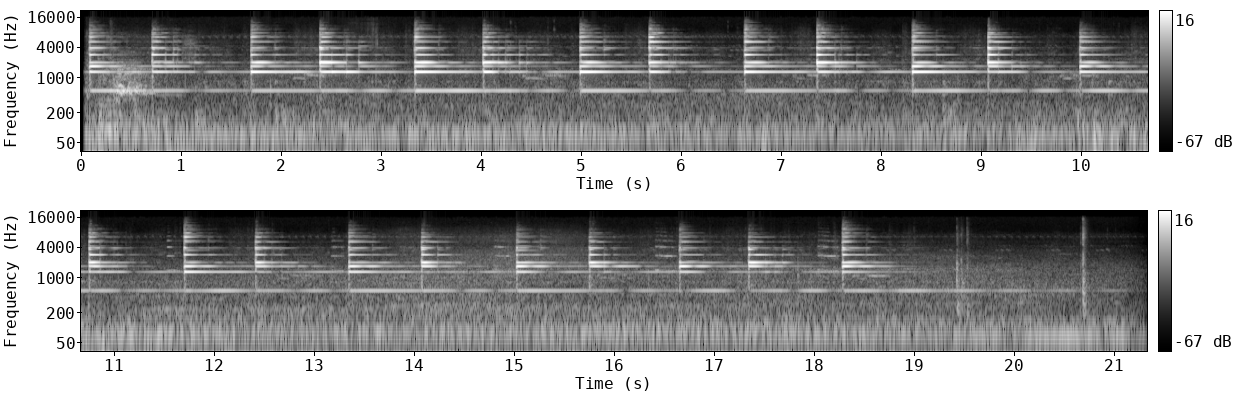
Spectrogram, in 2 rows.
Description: جلوه های صوتی
دانلود صدای زنگوله 3 از ساعد نیوز با لینک مستقیم و کیفیت بالا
